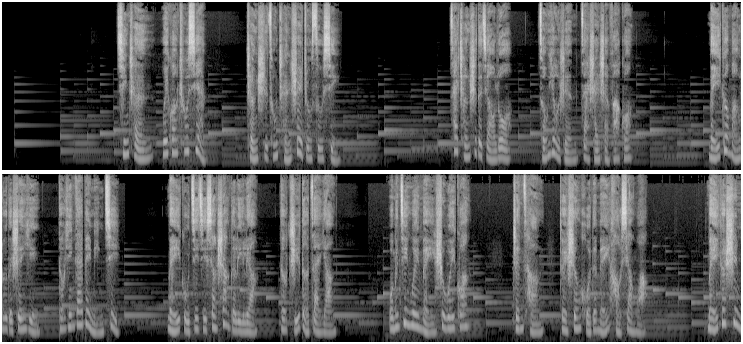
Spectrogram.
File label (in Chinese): 中文专题城管宣传片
